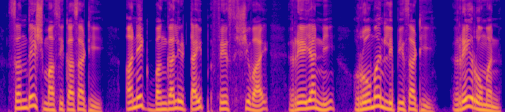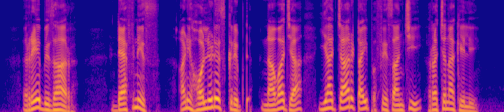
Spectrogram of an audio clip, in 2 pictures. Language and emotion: Marathi, neutral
